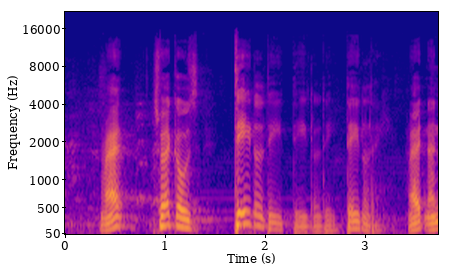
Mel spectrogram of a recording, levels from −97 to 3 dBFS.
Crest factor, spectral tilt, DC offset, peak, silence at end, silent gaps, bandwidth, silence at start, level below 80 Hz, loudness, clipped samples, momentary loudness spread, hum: 20 dB; -7 dB/octave; under 0.1%; -6 dBFS; 0 s; none; 14 kHz; 0.35 s; -52 dBFS; -28 LUFS; under 0.1%; 13 LU; none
